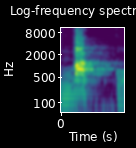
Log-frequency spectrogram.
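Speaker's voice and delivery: বাক্য said as "bakko" with doubled k; pronounce bakko. Shown as a demonstration. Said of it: "এটা কি?".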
